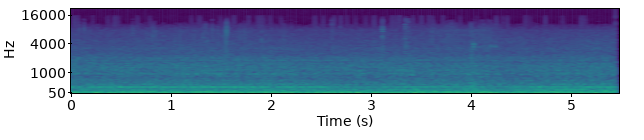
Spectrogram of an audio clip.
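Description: A car engine hums steadily at highway speed.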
